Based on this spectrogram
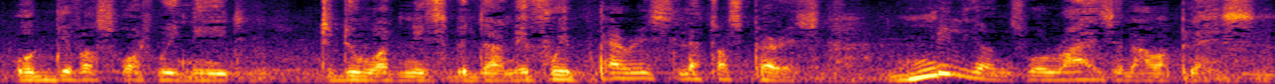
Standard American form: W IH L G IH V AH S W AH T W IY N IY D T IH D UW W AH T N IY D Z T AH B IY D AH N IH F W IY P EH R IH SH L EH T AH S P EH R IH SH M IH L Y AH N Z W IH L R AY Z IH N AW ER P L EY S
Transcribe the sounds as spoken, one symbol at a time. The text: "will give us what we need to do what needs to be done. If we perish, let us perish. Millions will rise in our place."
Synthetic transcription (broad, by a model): W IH L G IH V AH S W AH T W IY N IY D T IH D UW W AH T N IY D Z T AH B IY D AH N IH F W IY P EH R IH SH L EH T AH S P EH R IH SH M IH L Y AH N Z W IH L R AY Z IH N AW ER P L EY S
